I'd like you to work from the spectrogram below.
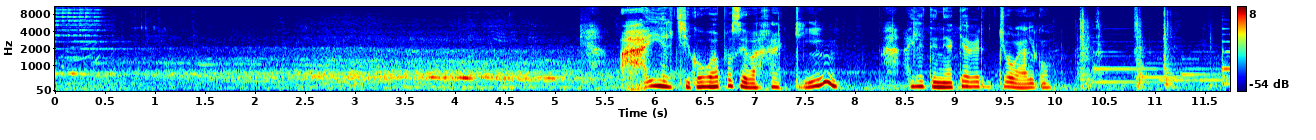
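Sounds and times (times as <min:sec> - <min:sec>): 
brief metallic squeals of tram wheels: 0:00.0 - 0:05.8
tram rumbling as it stops at a station: 0:00.0 - 0:11.7
speech: 0:05.7 - 0:10.0.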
